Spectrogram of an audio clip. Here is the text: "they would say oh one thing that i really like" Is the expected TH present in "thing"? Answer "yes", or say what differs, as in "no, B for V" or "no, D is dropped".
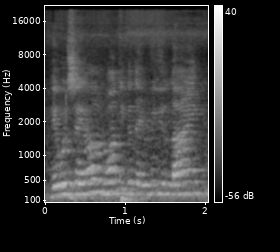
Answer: no, T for TH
